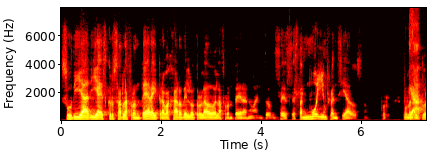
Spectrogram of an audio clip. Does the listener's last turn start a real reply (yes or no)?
yes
